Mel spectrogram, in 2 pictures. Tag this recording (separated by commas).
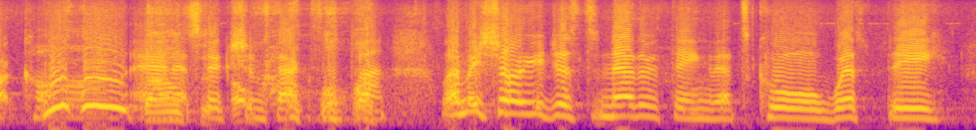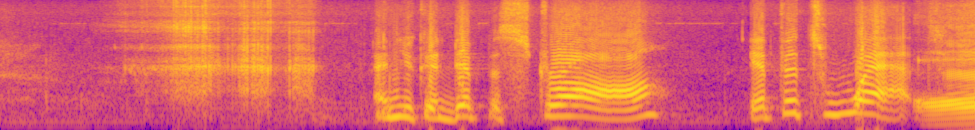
Speech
